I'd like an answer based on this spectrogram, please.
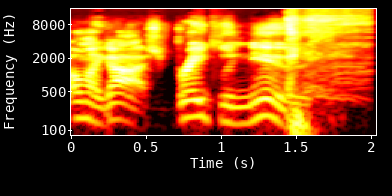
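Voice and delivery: thrilled, passionate, excited, very slow, drawn-out delivery. Showing someone how to announce breaking news with more passion; excited and passionate. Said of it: "say it with more passion. You got to be excited".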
